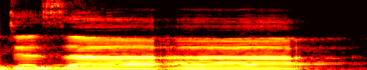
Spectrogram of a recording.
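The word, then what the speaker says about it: جَزَاءً: हमजा को 1 ज़बर दें और यहाँ अलिफ बढ़ा करके इसको साकिन दे देंगे, जज़ा ऐसे पढ़ दें, जज़ा।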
